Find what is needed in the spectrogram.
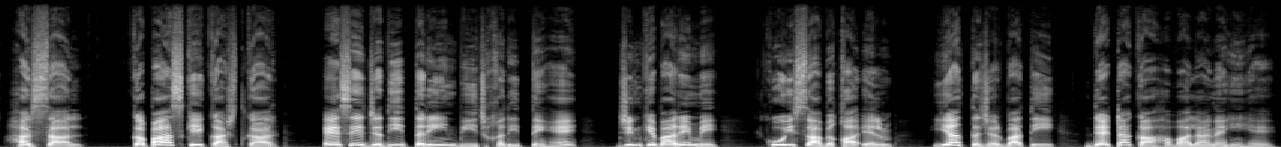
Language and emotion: Urdu, neutral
